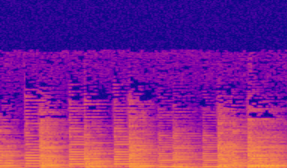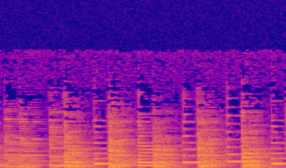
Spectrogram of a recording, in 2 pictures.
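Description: Background piano music: a tune of separate notes played at an even, lively pace over simple chords.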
